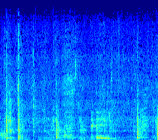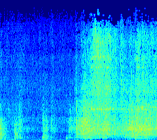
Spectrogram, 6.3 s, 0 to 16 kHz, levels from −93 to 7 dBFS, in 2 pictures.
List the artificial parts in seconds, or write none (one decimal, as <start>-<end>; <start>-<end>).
2.9-3.8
